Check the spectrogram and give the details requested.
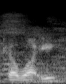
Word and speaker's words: Kauai: Is that Kauai?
